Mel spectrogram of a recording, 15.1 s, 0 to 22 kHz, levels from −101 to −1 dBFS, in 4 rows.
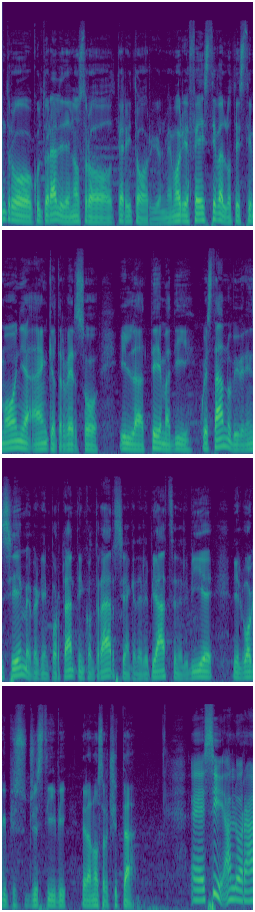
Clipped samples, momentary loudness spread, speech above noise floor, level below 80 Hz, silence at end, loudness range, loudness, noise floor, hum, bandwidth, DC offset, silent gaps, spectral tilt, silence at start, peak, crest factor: under 0.1%; 10 LU; 26 dB; -56 dBFS; 0 s; 3 LU; -36 LUFS; -61 dBFS; none; 15.5 kHz; under 0.1%; none; -5.5 dB/octave; 0 s; -16 dBFS; 20 dB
